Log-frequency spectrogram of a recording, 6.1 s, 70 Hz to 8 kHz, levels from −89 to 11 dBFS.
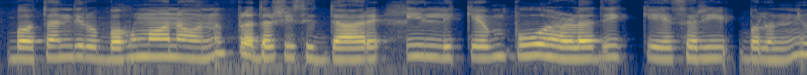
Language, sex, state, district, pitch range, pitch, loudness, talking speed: Kannada, female, Karnataka, Shimoga, 200-225 Hz, 210 Hz, -17 LUFS, 100 wpm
